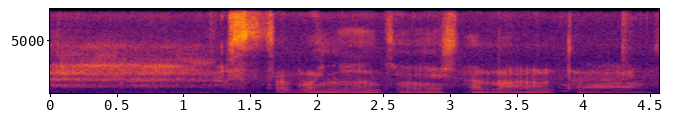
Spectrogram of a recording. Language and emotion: Russian, sad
